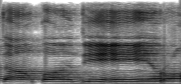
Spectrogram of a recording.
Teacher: fathaten diganti menjadi mat. Itu artinya mat iwad, panjangnya satu alif saja.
